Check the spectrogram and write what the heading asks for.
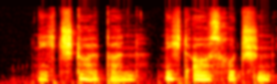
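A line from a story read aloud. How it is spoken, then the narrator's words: Woman quietly to herself. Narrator (German): sagt sich die Frau leise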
